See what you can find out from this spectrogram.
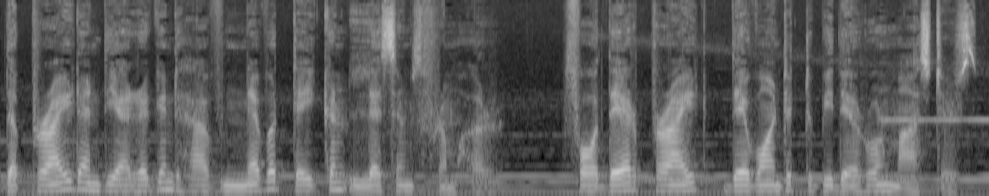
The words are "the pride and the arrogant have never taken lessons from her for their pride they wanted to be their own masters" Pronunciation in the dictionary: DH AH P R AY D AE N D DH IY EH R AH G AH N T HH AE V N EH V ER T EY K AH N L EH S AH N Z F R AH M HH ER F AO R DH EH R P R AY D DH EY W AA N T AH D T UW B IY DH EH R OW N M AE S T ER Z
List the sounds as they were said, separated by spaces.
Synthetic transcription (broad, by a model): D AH P R AY D AE N D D IY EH R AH G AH N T HH AE V N EH V ER T EY K AH N L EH S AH N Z F R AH M HH ER F AO R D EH R P R AY D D EY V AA N T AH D T UW B IY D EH R OW N M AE S T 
